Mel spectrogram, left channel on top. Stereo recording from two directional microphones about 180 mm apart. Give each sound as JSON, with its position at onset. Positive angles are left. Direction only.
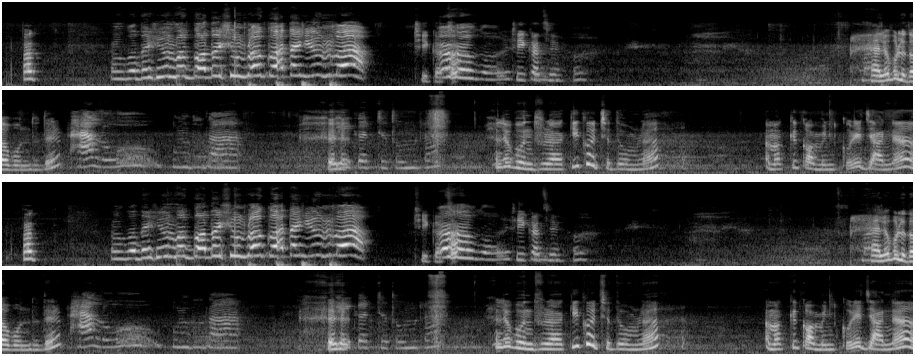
{"t": 1.0, "sound": "a sound", "side_deg": -40}
{"t": 2.1, "sound": "a child's voice", "side_deg": -20}
{"t": 2.4, "sound": "a child's voice", "side_deg": 0}
{"t": 2.9, "sound": "a sound", "side_deg": -20}
{"t": 4.1, "sound": "a child's voice", "side_deg": -15}
{"t": 8.4, "sound": "speech", "side_deg": -15}
{"t": 8.9, "sound": "speech", "side_deg": -35}
{"t": 11.2, "sound": "speech", "side_deg": -10}
{"t": 12.0, "sound": "a sound", "side_deg": -50}
{"t": 13.9, "sound": "speech", "side_deg": -35}
{"t": 16.7, "sound": "speech", "side_deg": -45}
